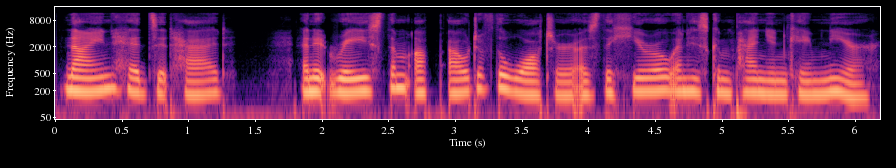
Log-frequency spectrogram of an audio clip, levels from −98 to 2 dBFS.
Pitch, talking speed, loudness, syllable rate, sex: 185 Hz, 205 wpm, -20 LUFS, 4.7 syllables/s, female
